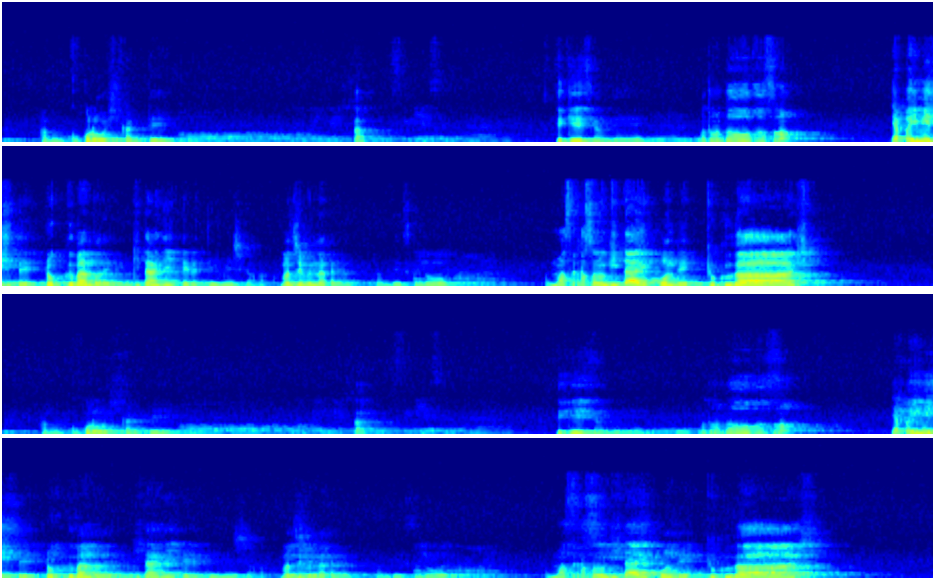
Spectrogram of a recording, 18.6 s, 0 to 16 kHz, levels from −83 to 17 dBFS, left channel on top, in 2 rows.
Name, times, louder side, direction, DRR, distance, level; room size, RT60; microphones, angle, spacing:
voice 1, 0.4-1.7 3.5-3.6 5.6-6.4 7.1-7.9 8.9-11.8 12.1-12.8 13.1-13.8 14.7-17.4, left 4 dB, 65° left, 9 dB, 0.7 m, -29 dB
voice 2, 1.7-5.0 6.4-7.5 13.4-14.3, right 1 dB, 35° left, -3 dB, 4.3 m, -51 dB
14.0 x 9.2 x 6.7 m, 1.5 s
head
